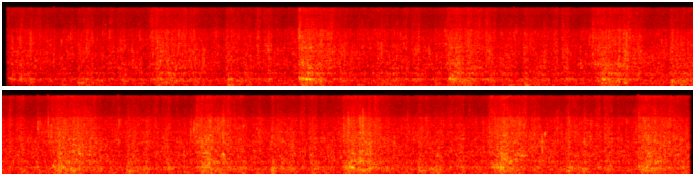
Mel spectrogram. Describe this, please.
Short dishwasher sound clip
dishwasher, machine, household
